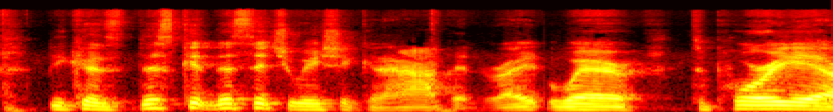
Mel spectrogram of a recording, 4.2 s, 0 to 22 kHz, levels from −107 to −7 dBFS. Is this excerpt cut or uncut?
cut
